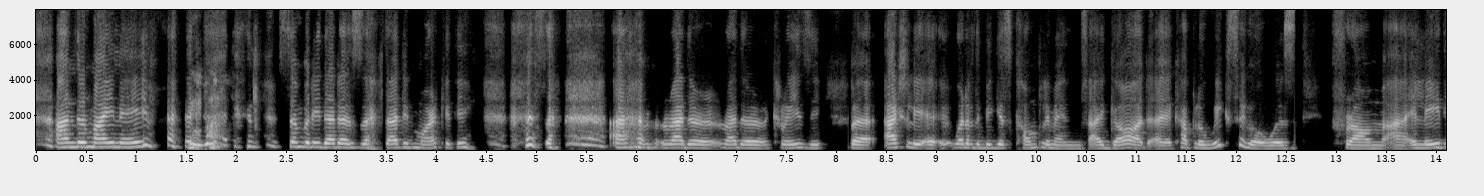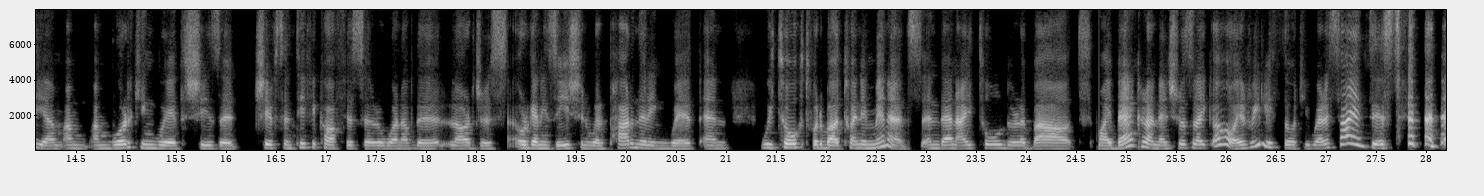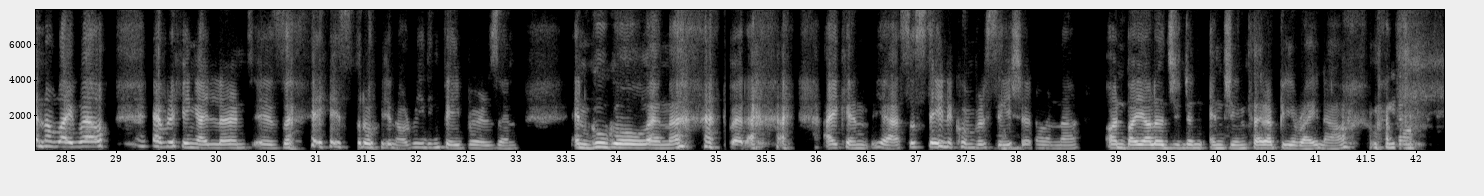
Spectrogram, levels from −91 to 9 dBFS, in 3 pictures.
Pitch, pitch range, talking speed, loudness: 200 Hz, 180-245 Hz, 165 wpm, -20 LUFS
